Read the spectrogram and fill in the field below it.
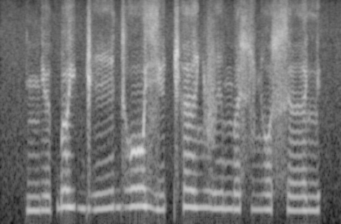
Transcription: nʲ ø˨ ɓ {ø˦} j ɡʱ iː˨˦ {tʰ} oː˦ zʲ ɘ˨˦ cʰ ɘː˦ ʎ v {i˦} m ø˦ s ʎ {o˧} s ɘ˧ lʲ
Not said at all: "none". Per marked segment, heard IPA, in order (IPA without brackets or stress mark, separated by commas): ɵ˦, dʱ, i˦, o˦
